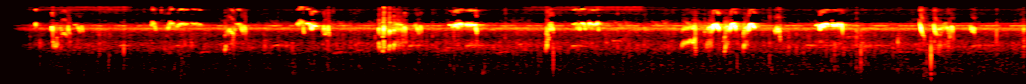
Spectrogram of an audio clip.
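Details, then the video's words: Blue-crowned hanging parrot singing actively deep in forest; thin, very high chirps and squeaky twitters come in scattered short bursts over a steady shrill insect drone. "Serindit gacor"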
